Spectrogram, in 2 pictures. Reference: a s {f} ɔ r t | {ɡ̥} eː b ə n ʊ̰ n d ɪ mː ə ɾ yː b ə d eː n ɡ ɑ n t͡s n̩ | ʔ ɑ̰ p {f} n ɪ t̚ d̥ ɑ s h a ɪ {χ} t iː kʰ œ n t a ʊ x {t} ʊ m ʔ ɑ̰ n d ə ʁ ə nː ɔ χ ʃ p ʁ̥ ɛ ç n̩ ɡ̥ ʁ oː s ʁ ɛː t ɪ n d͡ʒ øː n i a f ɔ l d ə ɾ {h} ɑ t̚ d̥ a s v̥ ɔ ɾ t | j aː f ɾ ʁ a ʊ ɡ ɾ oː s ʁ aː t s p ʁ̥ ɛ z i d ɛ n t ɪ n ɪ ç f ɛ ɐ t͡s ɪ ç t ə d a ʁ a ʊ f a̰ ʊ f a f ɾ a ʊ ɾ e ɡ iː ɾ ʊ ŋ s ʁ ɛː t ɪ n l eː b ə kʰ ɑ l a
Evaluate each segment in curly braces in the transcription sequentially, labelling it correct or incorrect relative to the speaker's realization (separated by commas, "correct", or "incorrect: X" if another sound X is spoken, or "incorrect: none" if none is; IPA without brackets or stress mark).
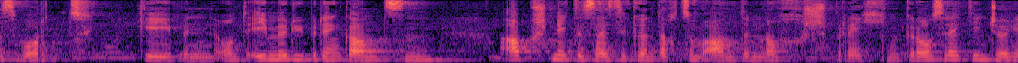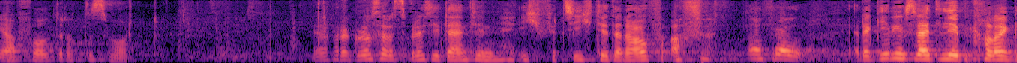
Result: incorrect: v, correct, incorrect: ʃ, incorrect: s, incorrect: t͡s, correct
